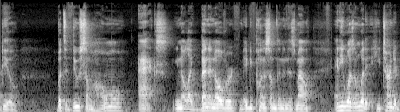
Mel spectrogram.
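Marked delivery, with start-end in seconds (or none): none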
